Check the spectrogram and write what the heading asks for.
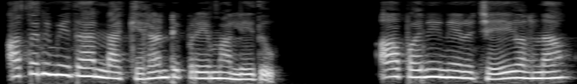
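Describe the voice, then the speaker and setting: Brief: a woman reading as a timid young wife, soft and pleading, mellow tone, storybook reading. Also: fairly high pitch, animated, normal speed, natural voice. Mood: anxious.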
